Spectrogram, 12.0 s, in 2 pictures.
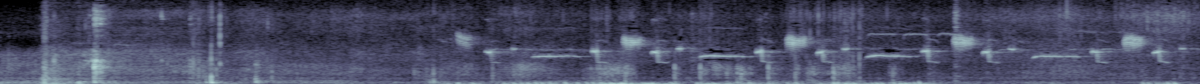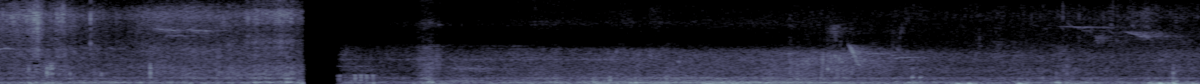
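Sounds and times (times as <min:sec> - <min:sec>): small songbird chirping: 0:02.1 - 0:07.1.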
